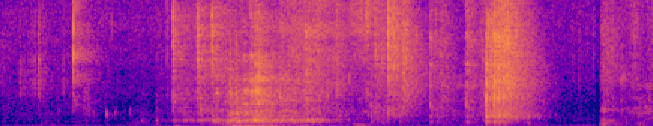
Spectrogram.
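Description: Microfiber towel rubbing over car paint, wiping off polish residue after machine polishing: soft rubbing from about a second in, then a shorter spell near the end.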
